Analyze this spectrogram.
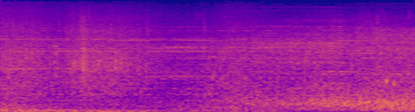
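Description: A figure dives into water with a splash.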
